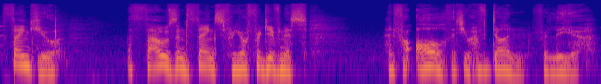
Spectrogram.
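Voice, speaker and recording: An actor playing a remorseful young trickster in a video game, earnest and a little stammering. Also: male voice, mid-range voice, takes it slowly, slightly rough. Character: repentant young male trickster, earnest and fawning.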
